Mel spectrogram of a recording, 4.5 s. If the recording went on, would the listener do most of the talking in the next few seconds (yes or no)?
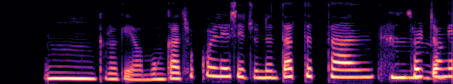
no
